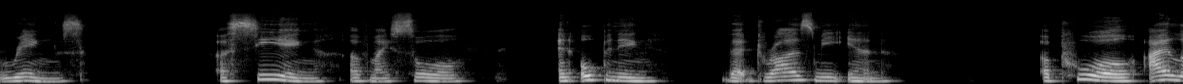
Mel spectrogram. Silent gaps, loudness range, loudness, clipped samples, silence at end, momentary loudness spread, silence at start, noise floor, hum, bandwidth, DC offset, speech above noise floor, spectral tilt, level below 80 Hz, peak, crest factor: none; 4 LU; -23 LUFS; under 0.1%; 0 s; 14 LU; 0 s; -83 dBFS; none; 11.5 kHz; under 0.1%; 60 dB; -5.5 dB/octave; -72 dBFS; -4 dBFS; 20 dB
